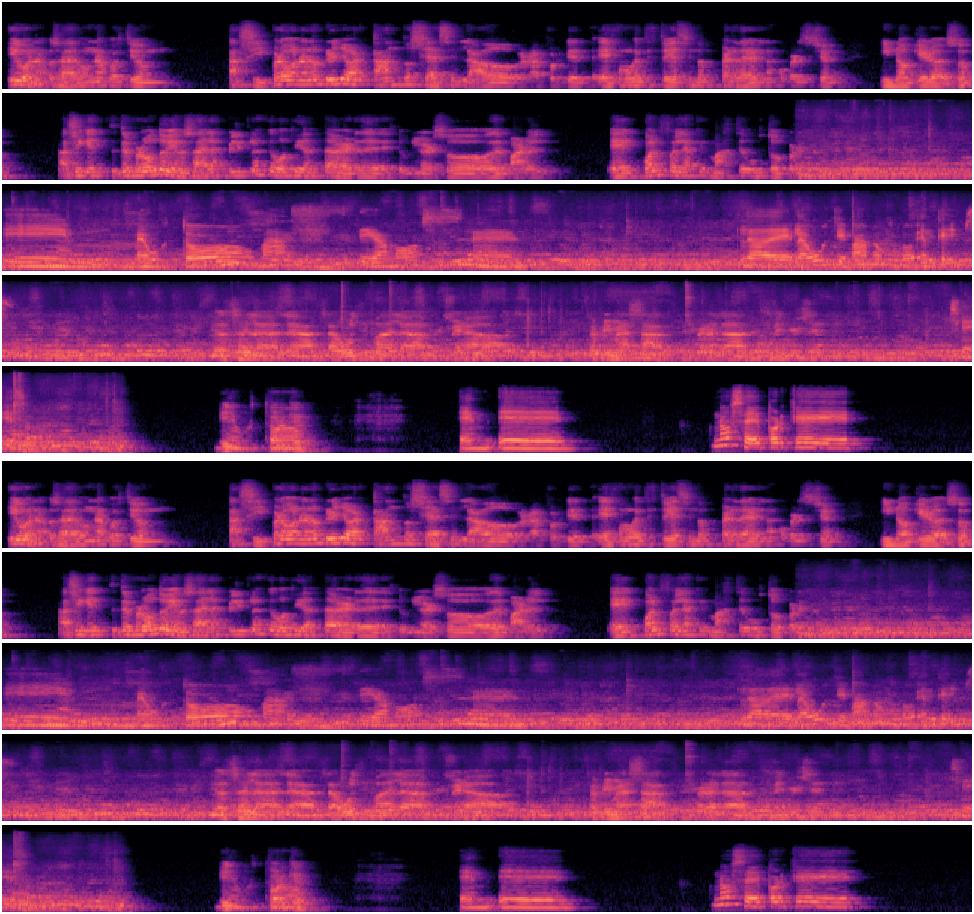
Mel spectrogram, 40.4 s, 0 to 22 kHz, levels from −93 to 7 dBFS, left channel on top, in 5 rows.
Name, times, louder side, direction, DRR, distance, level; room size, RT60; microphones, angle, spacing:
voice 1, 0.0-1.4 1.9-6.9 7.3-8.0 8.5-12.6 13.1-14.8 26.0-28.5 29.1-29.8 30.0-31.2 34.1-34.8, equal, 5° left, -2 dB, 1.5 m, -27 dB
sound 1, 14.7-33.4, equal, 25° left, 0.8 m, -30 dB
voice 2, 16.2-20.6 22.3-24.3 32.1-32.7 34.1-34.9 36.1-37.0 38.2-39.4, left 3 dB, 70° left, 12 dB, 0.8 m, -26 dB
8.8 x 3.2 x 3.5 m, 0.33 s
head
